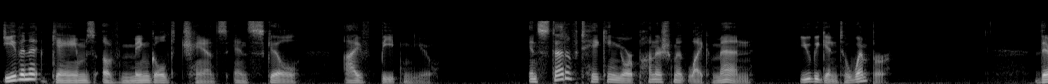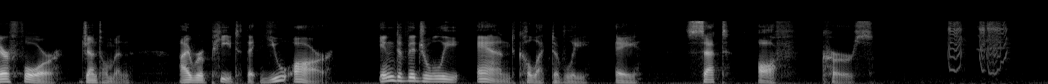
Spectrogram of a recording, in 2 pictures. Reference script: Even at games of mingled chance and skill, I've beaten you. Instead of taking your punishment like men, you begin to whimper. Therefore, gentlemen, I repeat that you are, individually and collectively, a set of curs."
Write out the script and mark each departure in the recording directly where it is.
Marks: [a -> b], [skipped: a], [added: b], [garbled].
Even at games of mingled chance and skill, I've beaten you. Instead of taking your punishment like men, you begin to whimper. Therefore, gentlemen, I repeat that you are, individually and collectively, a set [of -> off] curs."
